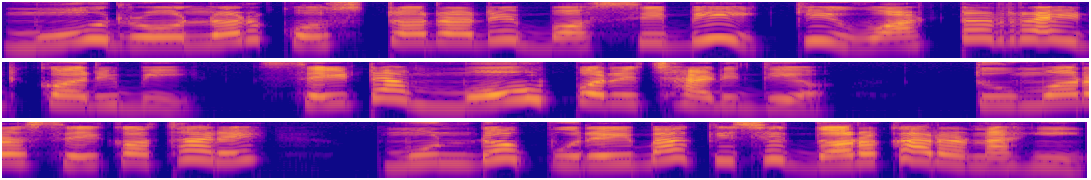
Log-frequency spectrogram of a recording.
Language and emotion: Odia, angry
